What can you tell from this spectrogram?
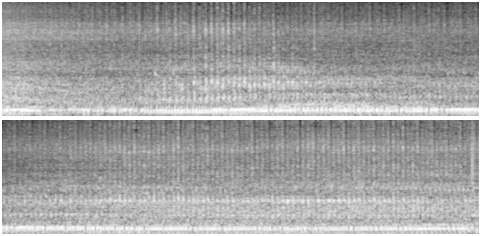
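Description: A steady, even engine drone with a faint, fast tapping running under it throughout; knocking is present, but its cause is unclear.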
